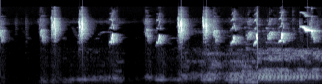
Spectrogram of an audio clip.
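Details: Olive-backed sunbird song meant to spur non-singing birds: sharp high chirps and squeaky notes in quick succession over a low humming background that grows louder toward the end.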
